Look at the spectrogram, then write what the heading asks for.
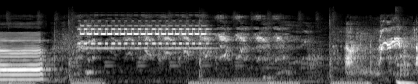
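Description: A phone call ringing tone as a call is placed to a senior colleague: electronic tones pulse in repeated bursts, fairly loud, with a brief melodic ringtone-like phrase and no talking.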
